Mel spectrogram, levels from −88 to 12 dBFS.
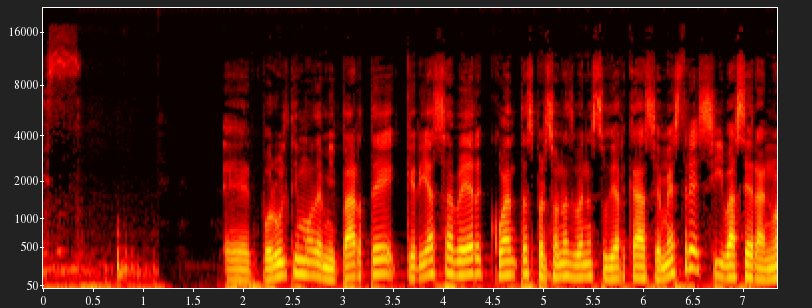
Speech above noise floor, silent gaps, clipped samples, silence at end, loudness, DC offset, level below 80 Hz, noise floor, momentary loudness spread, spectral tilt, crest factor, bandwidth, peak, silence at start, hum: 44 dB; none; under 0.1%; 0 s; -21 LUFS; under 0.1%; -36 dBFS; -64 dBFS; 17 LU; -6 dB/octave; 18 dB; 17 kHz; -4 dBFS; 0 s; none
